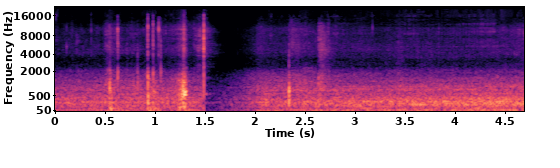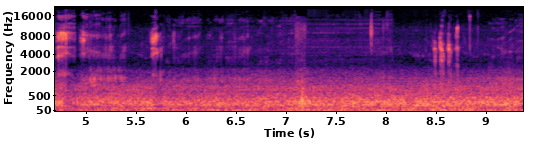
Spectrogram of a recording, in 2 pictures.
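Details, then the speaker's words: Yard Man lawn tractor tire with cracks, being inflated: a thin steady hiss under scraping and handling noise as air leaks around the tire bead; owner plans to fit inner tubes. "but we'll blow up the tire a little bit, see what we can see. It is leaking out around the bead a little bit."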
